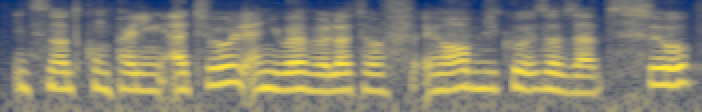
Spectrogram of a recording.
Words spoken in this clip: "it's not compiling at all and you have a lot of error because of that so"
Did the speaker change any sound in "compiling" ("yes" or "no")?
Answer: no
